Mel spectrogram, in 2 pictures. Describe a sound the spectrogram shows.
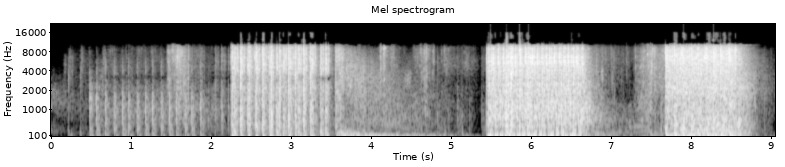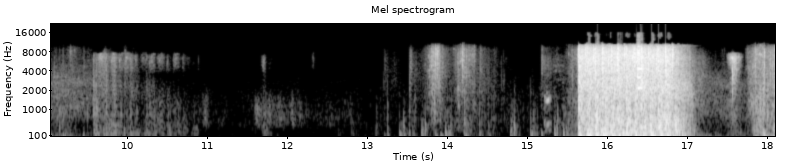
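Rifles fire in rapid, loud bursts.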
